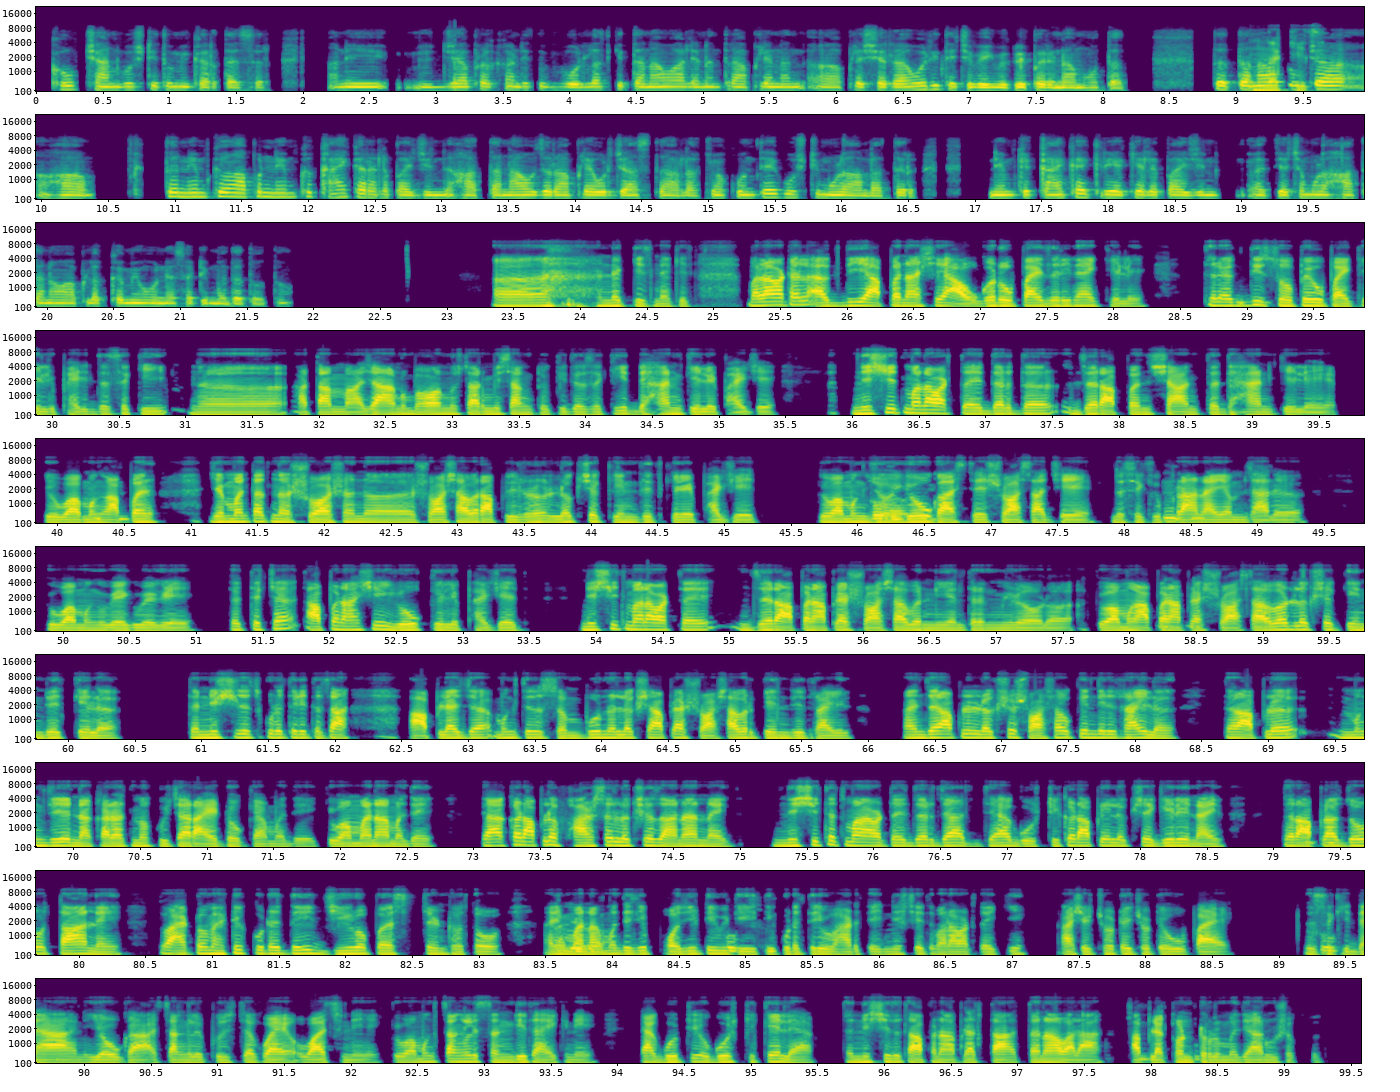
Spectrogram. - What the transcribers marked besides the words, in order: other noise; "प्रकरणे" said as "प्रकांडे"; tapping; chuckle
- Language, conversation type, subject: Marathi, podcast, तणाव आल्यावर तुम्ही सर्वात आधी काय करता?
